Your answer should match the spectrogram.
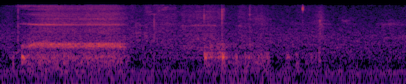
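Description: Near silence, broken by a short breath-like hiss lasting about a second near the start and a few faint clicks about two seconds in.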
